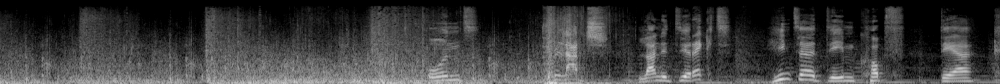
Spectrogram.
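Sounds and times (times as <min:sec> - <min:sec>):
heavy boulder rolling down a mountain: 0:00.0 - 0:06.4
speech: 0:04.3 - 0:04.9, 0:05.6 - 0:09.9.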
